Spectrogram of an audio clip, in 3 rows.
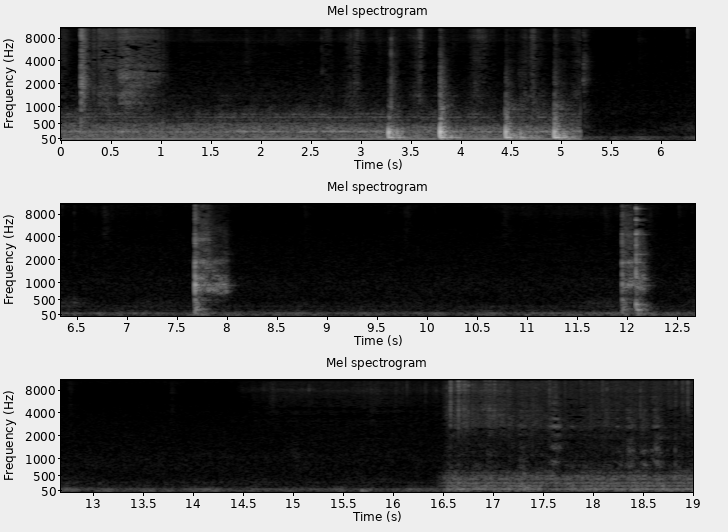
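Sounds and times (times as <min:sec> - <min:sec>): low background hum: 0:00.0 - 0:07.6, 0:16.4 - 0:19.0.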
